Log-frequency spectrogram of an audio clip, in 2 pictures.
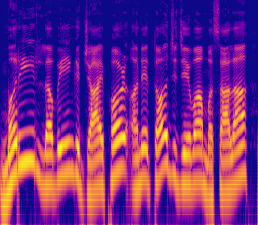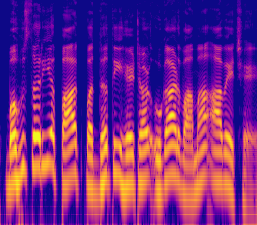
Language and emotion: Gujarati, neutral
